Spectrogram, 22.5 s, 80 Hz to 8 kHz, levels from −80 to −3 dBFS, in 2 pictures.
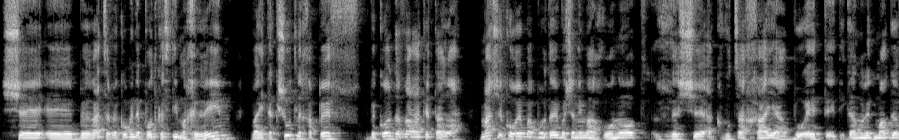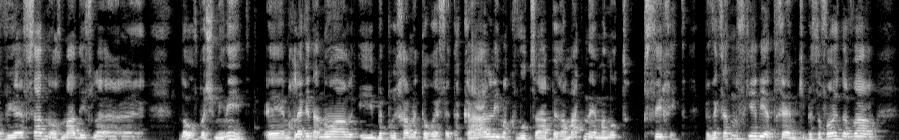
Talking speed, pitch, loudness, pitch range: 140 wpm, 120 Hz, -13 LUFS, 115-140 Hz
